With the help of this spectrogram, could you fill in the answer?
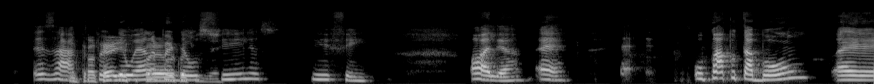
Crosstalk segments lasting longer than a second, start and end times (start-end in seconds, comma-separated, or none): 0.7-2.2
